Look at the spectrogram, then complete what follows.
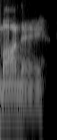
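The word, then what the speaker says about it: Mané: But and just to help a neophyte, it's Jota and Mane. So just helping with the pronunciation there.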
